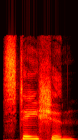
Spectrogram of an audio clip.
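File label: "station", English word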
